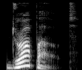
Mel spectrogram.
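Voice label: "dropout", English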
